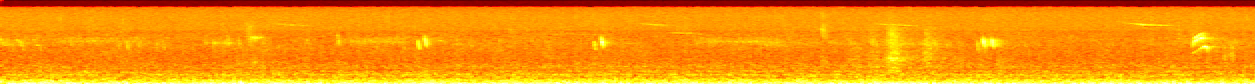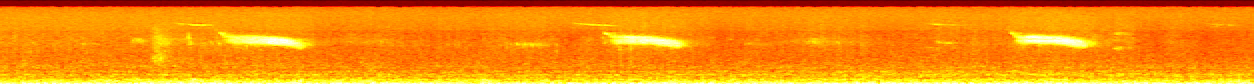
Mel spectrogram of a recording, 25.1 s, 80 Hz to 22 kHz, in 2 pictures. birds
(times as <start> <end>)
5.8 10.1, 13.8 16.5, 17.5 21.2, 21.8 24.0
